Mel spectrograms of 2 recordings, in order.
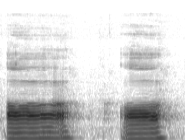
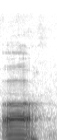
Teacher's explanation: So what we do is if we're saying ah ah we're going to move our jaw up a little bit and move our tongue back from ah to uh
